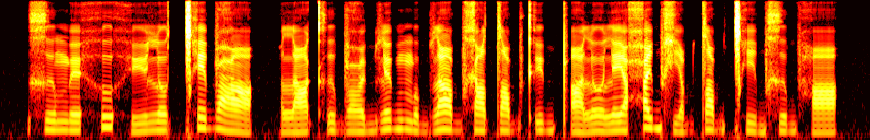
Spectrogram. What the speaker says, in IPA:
xɯ˧mø˧ hu˥hy˩˧ lo˧ǀʰe˥bʕɑ˧˩ | lɑ˩˧kʼɯ˧˩bʕy˩˧blø˥b mo˧˩blɑ˥˧bxø˧tˤɑ˧b kʼy˧b pʼɑ˧˩lo˥˧le˥ ħi˥bxi˩˧b tˤy˥˧bǀʰi˧˩bxɯ˧b hɑ˧

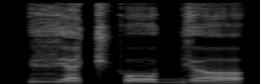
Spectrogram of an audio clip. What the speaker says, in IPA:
vʲat͡ʃʼo bʲʌ

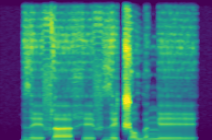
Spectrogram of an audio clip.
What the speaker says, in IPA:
ðeːfɾæːheːfðɪ t͡ʃɔwəŋeː

